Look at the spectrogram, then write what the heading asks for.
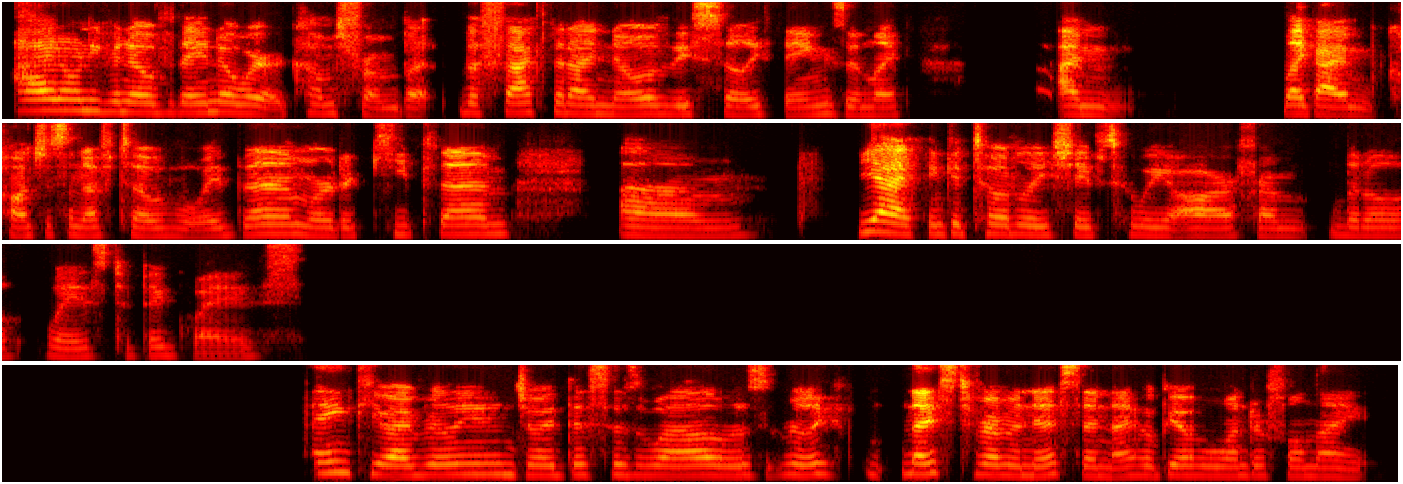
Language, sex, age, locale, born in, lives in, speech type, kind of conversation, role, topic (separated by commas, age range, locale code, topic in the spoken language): English, female, 20-24, en-US, United States, United States, conversation, podcast, guest, In what ways do family or cultural traditions influence who we become?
